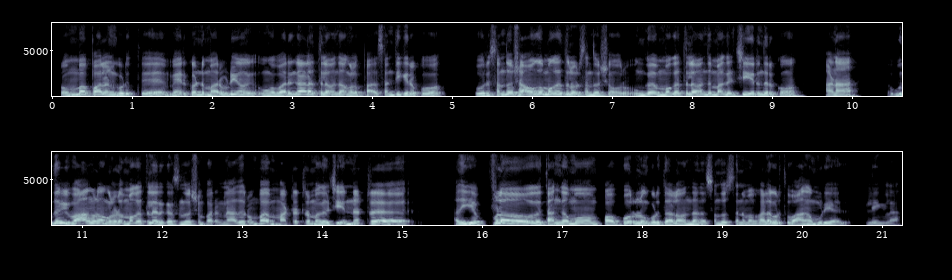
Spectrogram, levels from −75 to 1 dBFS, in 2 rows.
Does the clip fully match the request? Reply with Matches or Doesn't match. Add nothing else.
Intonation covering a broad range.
Doesn't match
